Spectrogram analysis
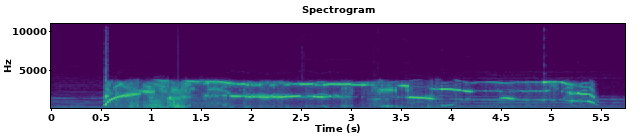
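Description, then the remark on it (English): A loud, sustained human scream lasting about five seconds in a screaming contest, harsh and distorted as it overloads a phone's microphone, with a tinny, band-limited quality and no talking over it. “That is so loud that her phone cannot even process she it.”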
